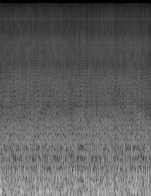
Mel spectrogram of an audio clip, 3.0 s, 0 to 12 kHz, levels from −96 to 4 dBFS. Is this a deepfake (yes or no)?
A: yes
